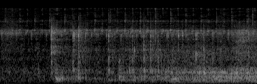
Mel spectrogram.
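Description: A small oscillating steam engine runs with a rapid, even mechanical clatter and a hissing edge, steady and fairly quiet at close range, with no voices.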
